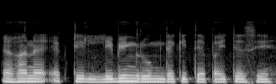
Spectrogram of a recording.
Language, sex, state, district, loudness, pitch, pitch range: Bengali, male, Assam, Hailakandi, -15 LUFS, 130 Hz, 125-135 Hz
